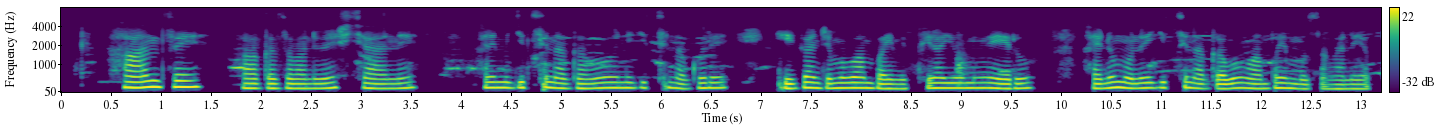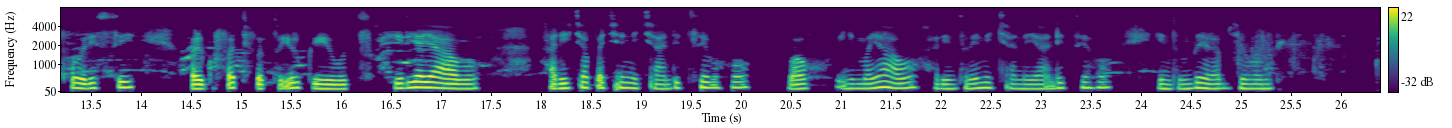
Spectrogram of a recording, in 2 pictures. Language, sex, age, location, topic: Kinyarwanda, female, 25-35, Nyagatare, health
